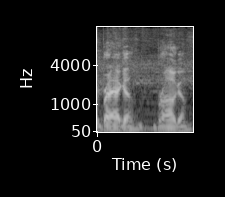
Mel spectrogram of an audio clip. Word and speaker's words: Braga: some people say Braga. It's Braga's good.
